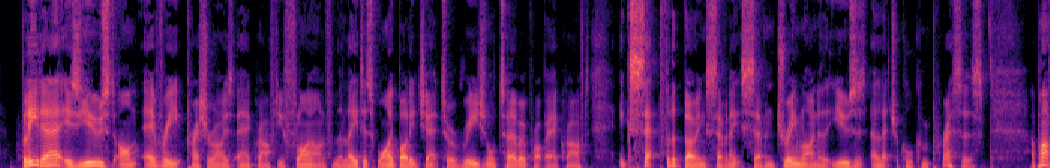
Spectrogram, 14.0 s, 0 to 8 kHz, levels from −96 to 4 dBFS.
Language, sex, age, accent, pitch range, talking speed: English, male, 40-59, British, 80-110 Hz, 135 wpm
